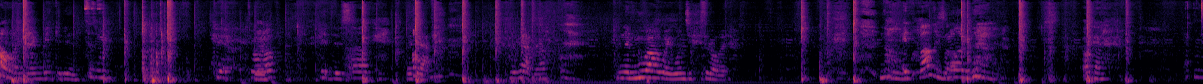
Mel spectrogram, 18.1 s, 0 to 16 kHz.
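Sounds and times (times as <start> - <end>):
girls talking and exclaiming: 13.1 - 15.2.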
